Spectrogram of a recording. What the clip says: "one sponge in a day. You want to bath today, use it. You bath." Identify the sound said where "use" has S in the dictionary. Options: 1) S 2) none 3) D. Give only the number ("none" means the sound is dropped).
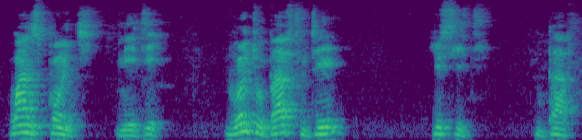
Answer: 1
